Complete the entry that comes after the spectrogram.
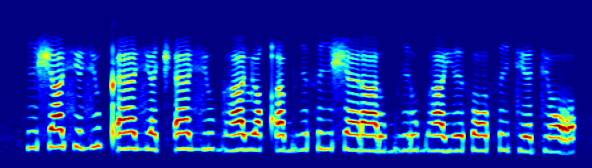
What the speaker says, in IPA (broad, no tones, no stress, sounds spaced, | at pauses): i ʃ a sʲ ɛ zʲ u kʼ æ zʲ a t͡ʃʼ æ zʲ u ɡʱ a lʲ ɔ qʼ e bʱ i θ i ʃ æ ɾ a ɾ u bʱ i ɾ u bʱ a j e θ ɔ θ i tʲ ɛ tʲ ɔ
